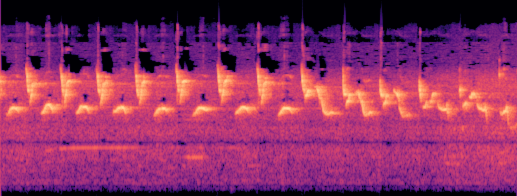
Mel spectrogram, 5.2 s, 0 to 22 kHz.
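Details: Northern mockingbird, a male recorded on 25 May 2016 in Concord, North Carolina, United States, singing without repeating a song: rapid, steady series of high chirping two-part notes, more than two per second, shifting to a slightly different phrase near the end.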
